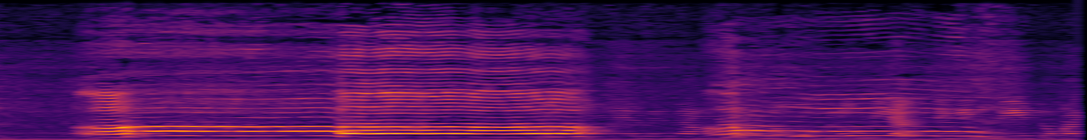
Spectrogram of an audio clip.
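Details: Strong, sustained crying in long wailing bursts from a newborn baby girl just after a normal vaginal birth, with a steady hum in the background; a vigorous first cry.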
